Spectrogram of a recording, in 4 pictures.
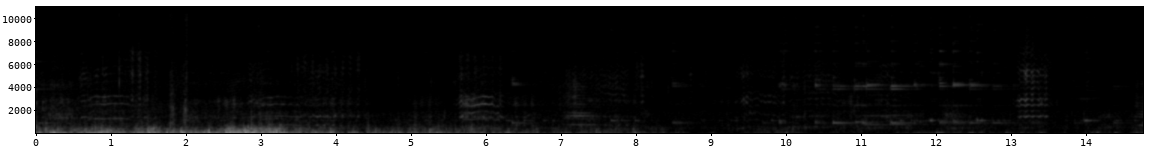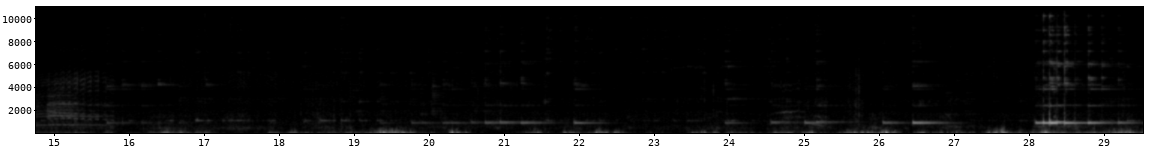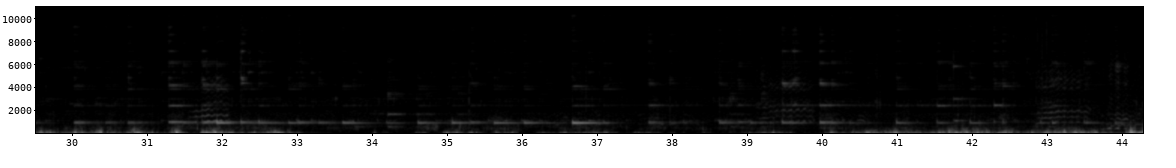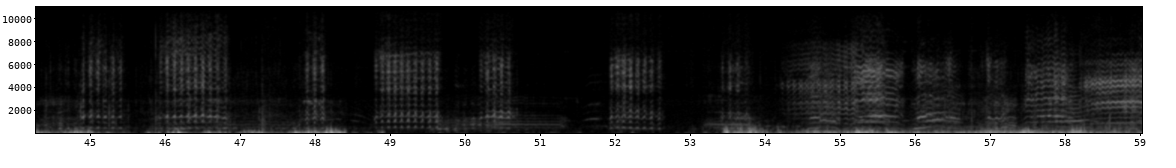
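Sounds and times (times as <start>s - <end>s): goats and sheep bleating: 0.0s - 13.7s, 14.4s - 16.2s, 31.3s - 32.6s, 38.6s - 40.2s, 42.3s - 59.0s
livestock bells ringing: 6.3s - 44.1s.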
